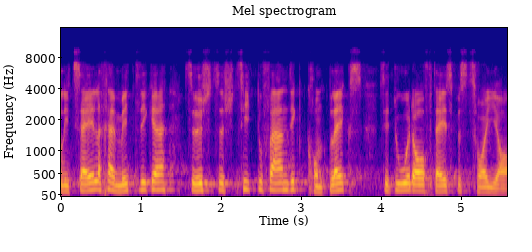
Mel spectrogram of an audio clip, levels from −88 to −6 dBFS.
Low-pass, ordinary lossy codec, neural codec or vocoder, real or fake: 7.2 kHz; Opus, 24 kbps; codec, 16 kHz, 4.8 kbps, FACodec; fake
